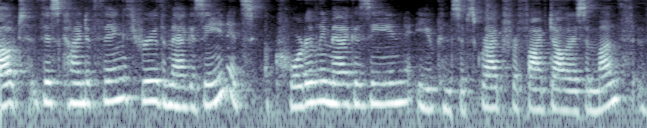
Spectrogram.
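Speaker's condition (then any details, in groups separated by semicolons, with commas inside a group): No condition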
